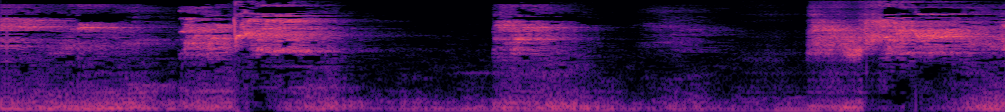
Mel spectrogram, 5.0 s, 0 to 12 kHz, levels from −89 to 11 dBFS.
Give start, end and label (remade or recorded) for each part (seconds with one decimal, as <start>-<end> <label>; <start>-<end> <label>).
0.0-3.7 recorded; 3.7-4.4 remade; 4.4-5.0 recorded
